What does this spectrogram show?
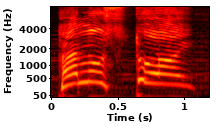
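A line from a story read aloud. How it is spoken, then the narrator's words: Yelled at full strength, cut off. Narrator (Russian): заорал, что есть мочи лис, и вдруг осекся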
